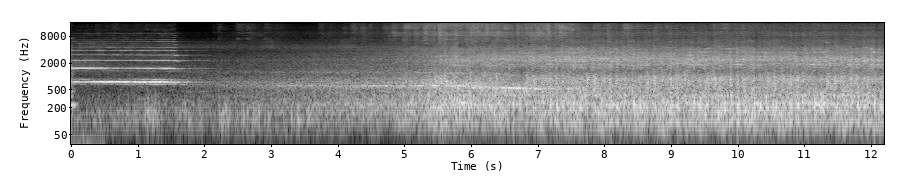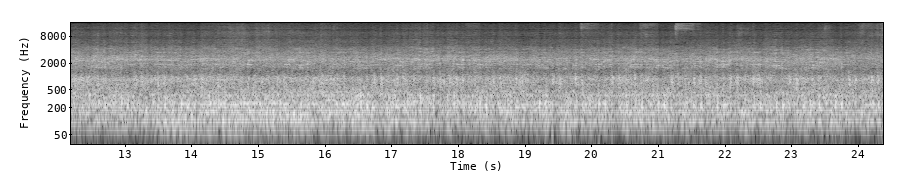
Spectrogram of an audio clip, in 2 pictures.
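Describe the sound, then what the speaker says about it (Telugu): A Tamil Nadu Sampark Kranti superfast train from Madurai to Hazrat Nizamuddin runs through Jammalamadugu railway station without stopping, its horn sounding briefly before a loud, sustained roar of wheels and carriages rumbling past close by. "train number one two six five one Madurai Hazrat Nizamuddin Tamil Nadu సంపర్క్రాంతి super fast జమ్మల్మూరు railway station అనేది స్కిప్ చేస్తుంది"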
